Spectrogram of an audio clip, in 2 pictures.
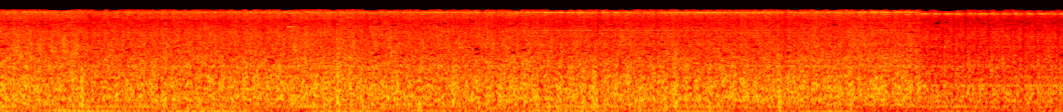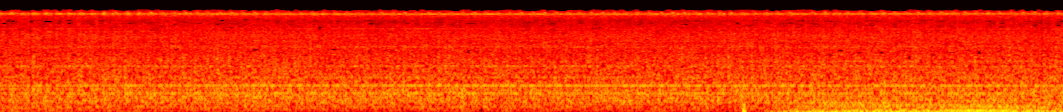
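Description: Steady engine drone under a rushing wind noise, as heard from an aircraft filming from the air. The sound shifts abruptly about halfway through, and near the end a stronger low rumble comes in.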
